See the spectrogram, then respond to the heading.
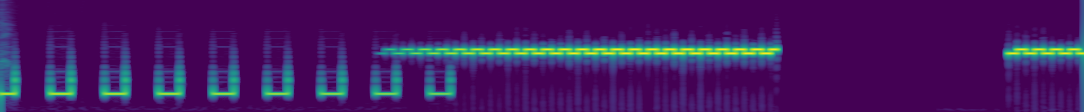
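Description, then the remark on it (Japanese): An unanswered phone rings continuously with an electronic ringtone: a quick run of short low beeps, then a long, steady high-pitched tone, a brief silence, and the tone starting again. Loud, no voices. “電話もこのまま、あいつが出るまでずっと鳴らし続けてやる。”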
